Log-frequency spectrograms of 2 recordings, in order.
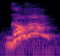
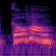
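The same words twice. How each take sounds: First: Shouted order. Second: Said in the usual way. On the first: Retold or imitated. Acted hospital worker telling patients off.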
